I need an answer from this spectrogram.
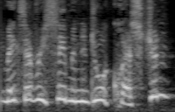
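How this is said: The voice rises at the end. The speaker is seeking agreement. "if I were to do this entire talk in uptalk"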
